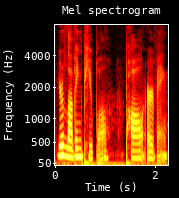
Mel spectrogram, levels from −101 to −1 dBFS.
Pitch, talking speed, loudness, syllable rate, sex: 170 Hz, 135 wpm, -20 LUFS, 4.4 syllables/s, female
